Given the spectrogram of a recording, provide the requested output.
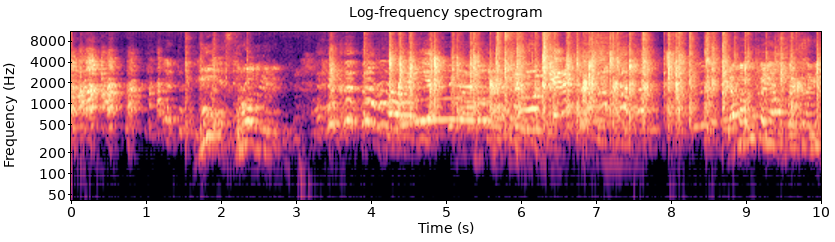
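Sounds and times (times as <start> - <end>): people applauding: 3.8 - 10.0.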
